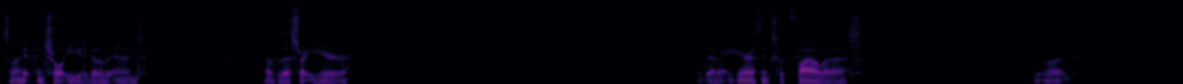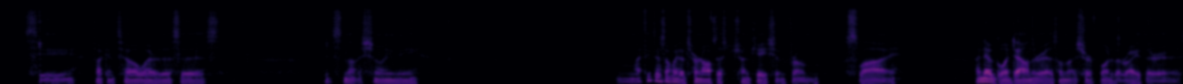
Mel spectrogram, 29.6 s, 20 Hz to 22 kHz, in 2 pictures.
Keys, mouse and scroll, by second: 1.4 ctrl+e, 4.0-5.3 Left, 9.7 Down, 12.3 ctrl+e, 13.0-15.1 Left, 17.0 ctrl+e, 19.2 ctrl+a, 20.0 ctrl+e.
